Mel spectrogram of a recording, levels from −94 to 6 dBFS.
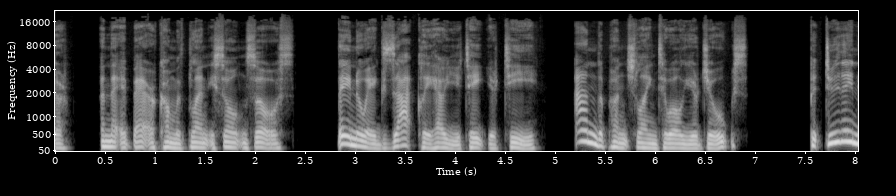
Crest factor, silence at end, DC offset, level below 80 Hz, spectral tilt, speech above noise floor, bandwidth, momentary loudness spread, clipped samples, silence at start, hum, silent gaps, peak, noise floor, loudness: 14 dB; 0 s; under 0.1%; -62 dBFS; -5 dB/octave; over 73 dB; 19 kHz; 8 LU; under 0.1%; 0 s; none; 0.22-0.43 s, 2.42-2.82 s, 4.93-5.17 s, 6.95-7.54 s; -4 dBFS; under -90 dBFS; -18 LUFS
